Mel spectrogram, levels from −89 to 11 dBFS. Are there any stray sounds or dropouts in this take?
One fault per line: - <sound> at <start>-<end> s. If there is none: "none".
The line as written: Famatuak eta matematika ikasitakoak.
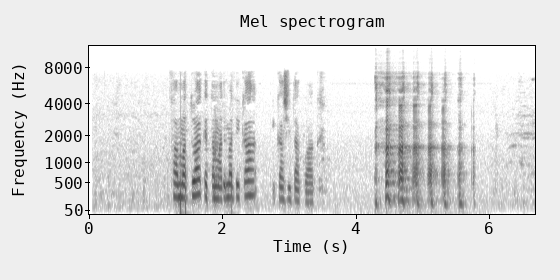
- laugh at 4.3-5.8 s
